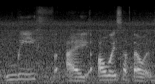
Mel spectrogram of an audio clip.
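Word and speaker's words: Leif: The next name, we actually have a friend with this name, the name Leaf.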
